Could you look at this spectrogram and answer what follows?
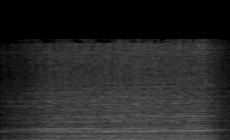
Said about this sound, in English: And then this startling image, one of the US's largest cargo planes taxiing, laden with Afghans who did not want to be left behind.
